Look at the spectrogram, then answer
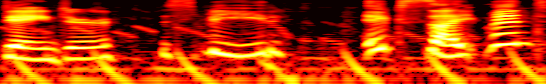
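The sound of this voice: A cartoonish character voice, bright and sharp, with very wide pitch swings, a slow pace and faint music in the background.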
